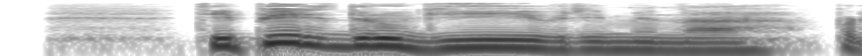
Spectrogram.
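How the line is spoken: Sighing. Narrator (Russian): продолжала она, вздохнув

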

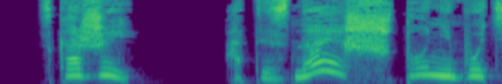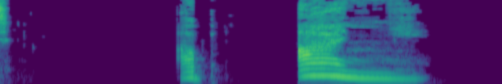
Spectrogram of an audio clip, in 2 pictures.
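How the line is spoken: Mysterious whisper. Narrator (Russian): неожиданно таинственным шепотом спросила Мисса

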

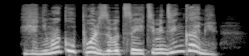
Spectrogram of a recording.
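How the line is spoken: Exclamation. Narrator (Russian): воскликнула я

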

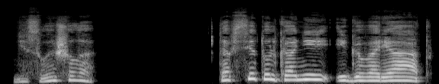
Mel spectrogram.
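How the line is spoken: Hoarse, breaking into sob. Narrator (Russian): Хриплый голос Джудит прервался едва ли не всхлипом

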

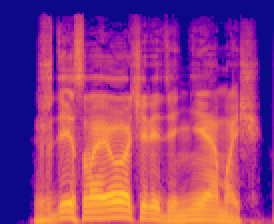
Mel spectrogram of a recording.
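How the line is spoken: Big man's growl. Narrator (Russian): рыкнул на него здоровяк

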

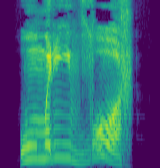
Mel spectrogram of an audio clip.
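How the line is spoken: Hissed. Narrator (Russian): прошипел Горл

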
